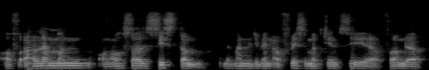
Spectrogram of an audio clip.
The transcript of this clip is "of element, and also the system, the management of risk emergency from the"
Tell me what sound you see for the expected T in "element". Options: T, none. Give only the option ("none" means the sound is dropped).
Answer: none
